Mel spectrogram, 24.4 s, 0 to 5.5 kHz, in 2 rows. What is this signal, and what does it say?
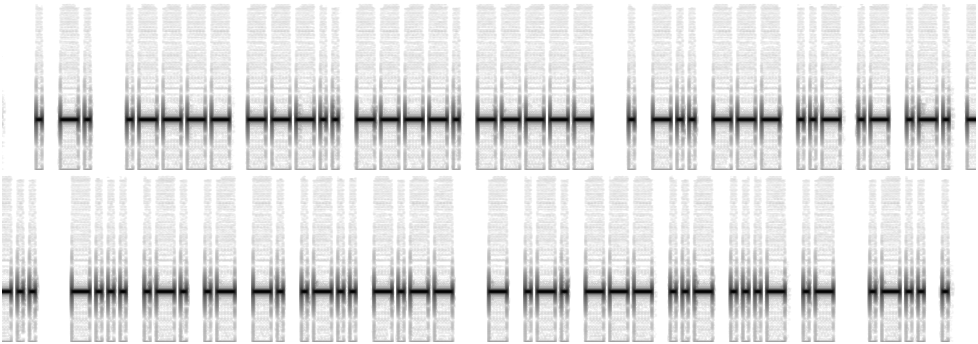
Morse code, heard as a keyed tone, about 16 wpm, 800 Hz. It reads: EN 1890 EDOUARD BRANLY TROUVA LE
